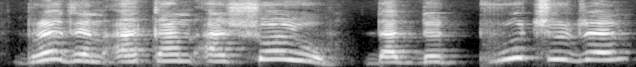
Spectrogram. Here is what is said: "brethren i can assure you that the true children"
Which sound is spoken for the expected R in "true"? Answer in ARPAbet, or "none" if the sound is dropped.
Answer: R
